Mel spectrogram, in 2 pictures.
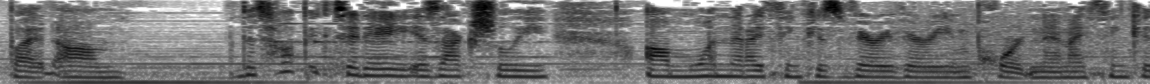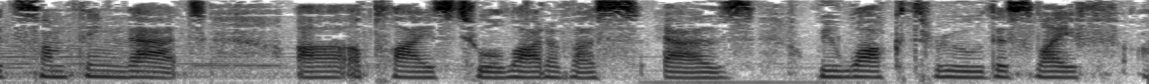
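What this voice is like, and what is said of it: Sick, voice cutting in and out. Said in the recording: “apologizing for my voice. I'm actually a little bit sick, so my voice is going to come in and out.”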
